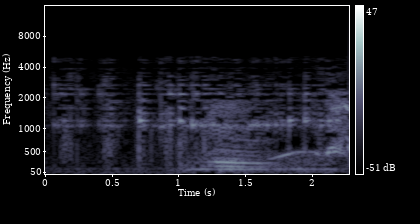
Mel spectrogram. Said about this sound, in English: Quiet now. I'm going to rattle a frying pan.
